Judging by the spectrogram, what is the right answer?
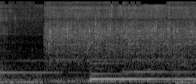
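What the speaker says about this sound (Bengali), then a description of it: "এবার দিয়ে দিচ্ছি কেটে রাখা লাউ" Chopped bottle gourd drops into hot oil already seasoned with bay leaf and five-spice, and a quiet crackle jumps at once into a loud, steady sizzle close by.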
